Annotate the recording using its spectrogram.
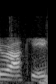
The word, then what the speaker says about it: Rakhee: Yes, it is definitely Rocky. – It's Rocky, but it's spelled R-A-K-H-E-E.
